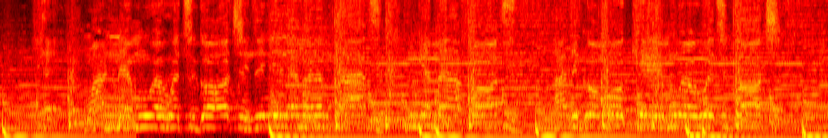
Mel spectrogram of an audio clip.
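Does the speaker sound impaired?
No.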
